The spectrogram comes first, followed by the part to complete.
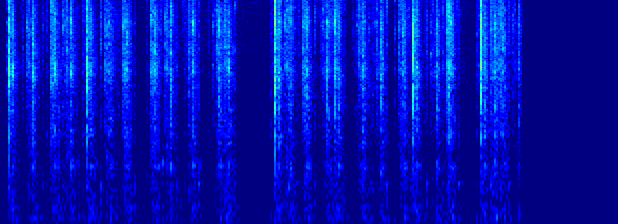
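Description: Typewriter typing: a rapid, uneven run of keystrokes with a brief pause about halfway through, cutting off suddenly a little after five seconds.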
